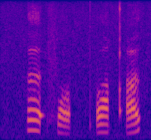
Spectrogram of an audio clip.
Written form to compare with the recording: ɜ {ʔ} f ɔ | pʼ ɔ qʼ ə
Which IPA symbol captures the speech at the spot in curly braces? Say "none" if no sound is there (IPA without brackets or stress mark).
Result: ʔ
